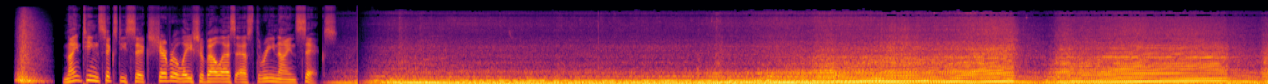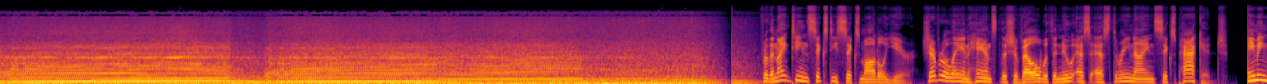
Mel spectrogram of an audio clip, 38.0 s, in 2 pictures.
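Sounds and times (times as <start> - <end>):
car engine accelerating hard: 5.0 - 30.4.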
